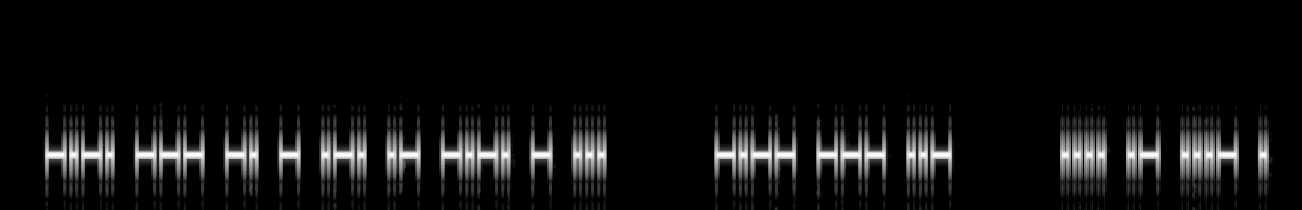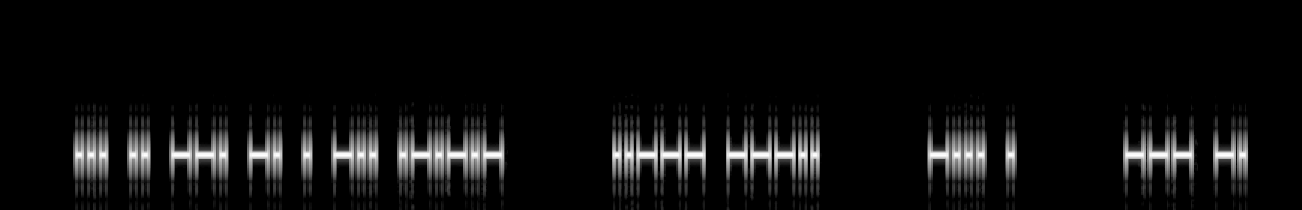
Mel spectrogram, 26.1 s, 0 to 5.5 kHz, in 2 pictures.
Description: Morse code, heard as a keyed tone, about 20 wpm, 700 Hz. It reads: CONTRACTS YOU HAVE SIGNED. 28 BE ON
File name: CW / jodorowsky / 82 commandments 20-15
